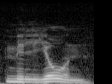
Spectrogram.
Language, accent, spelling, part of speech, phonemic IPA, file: German, Germany, Million, noun, /mɪˈli̯oːn/, De-Million.ogg
- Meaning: million (10⁶)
